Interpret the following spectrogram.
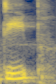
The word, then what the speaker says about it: DIEP: and it's pronounced like deep um like if you dive deep into a pool but deep stands for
